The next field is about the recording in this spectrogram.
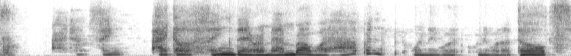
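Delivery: theatrical stage whisper. Voicing a character leaning in to a companion: theatrical whisper. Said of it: "in the most theatrical whisper".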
